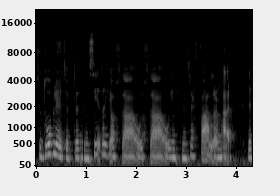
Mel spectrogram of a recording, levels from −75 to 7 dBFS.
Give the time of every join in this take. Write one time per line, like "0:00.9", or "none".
0:00.9
0:01.3
0:02.1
